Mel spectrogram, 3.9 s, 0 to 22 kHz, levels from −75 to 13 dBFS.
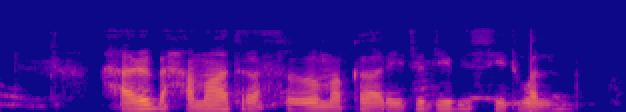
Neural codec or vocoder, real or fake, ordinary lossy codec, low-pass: none; real; Opus, 64 kbps; 7.2 kHz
